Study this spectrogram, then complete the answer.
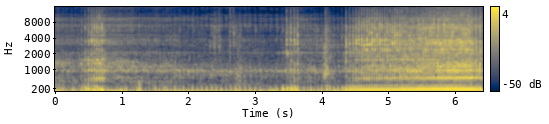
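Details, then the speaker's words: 1983 Honda Z50R pit bike, mostly original with new gas tank and petcock, cold-started first kick on choke and left warming for a minute; quick steady putter rising slightly as it warms; normal cold idle on choke. "Let it warm up for a minute on choke."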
